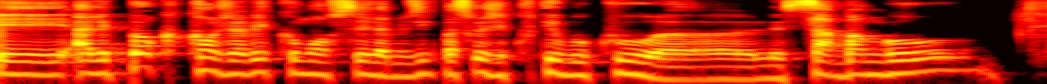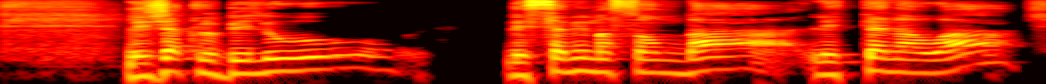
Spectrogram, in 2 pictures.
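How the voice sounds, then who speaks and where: At a very slow pace, a man speaks with fairly high pitch and a dark, mellow tone, in a very clean recording with a silent background. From Republic of the Congo. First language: Lari (Kikongo) (speaking French). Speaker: musician. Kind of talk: interview. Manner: hesitant, many fillers.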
